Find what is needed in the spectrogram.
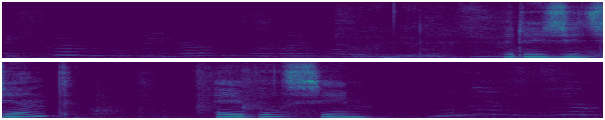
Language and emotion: Russian, neutral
